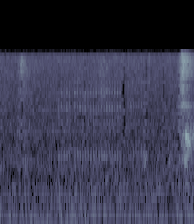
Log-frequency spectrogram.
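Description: Very faint room noise, with a single faint tick about one and a half seconds in.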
